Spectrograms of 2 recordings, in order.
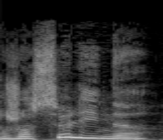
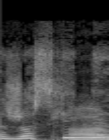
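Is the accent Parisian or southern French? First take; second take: southern; Parisian. First: It is said with a southern French accent. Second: It is said with a Parisian accent. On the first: The speaker calls it right. "Faut dire Jocelyne, avec l'accent" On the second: The speaker calls it wrong. "Pas Jocelyne"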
